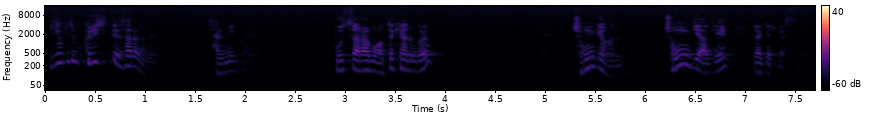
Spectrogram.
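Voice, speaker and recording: A middle-aged man preaching a sermon as pastor, asking the congregation questions and answering them himself, moving between loud emphasis and soft, low asides. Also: sing-song, fast talker, pauses often, slightly rough.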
